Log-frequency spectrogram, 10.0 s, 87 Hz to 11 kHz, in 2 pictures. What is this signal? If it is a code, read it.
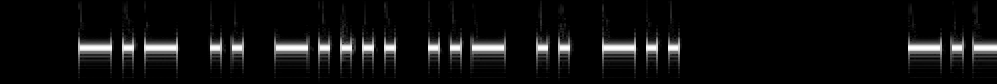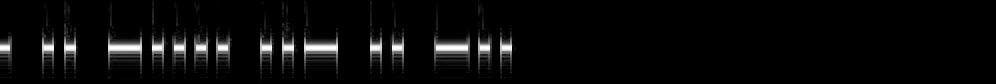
Morse code, heard as a keyed tone, about 21 wpm, 700 Hz. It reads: KI6UID KI6UID
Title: USA Call Signs - 6 Characters - Repeated 2x - 22wpm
